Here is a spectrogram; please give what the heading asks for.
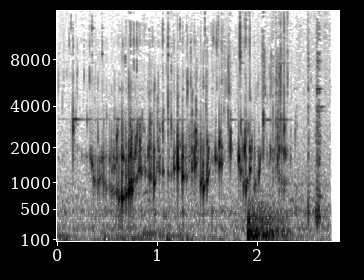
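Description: Tea is poured into a cup close by, a steady splashing trickle lasting a few seconds that deepens slightly near the end as the cup fills. No voices.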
